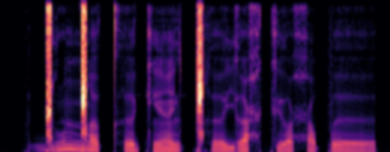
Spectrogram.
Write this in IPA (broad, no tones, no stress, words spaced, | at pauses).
ɡ͡ǁõŋ͡ǁɐ t̪ʰɘkʲɛ̃ːlʲǁʰɘːj ɘħkʲo ħɔpɘː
